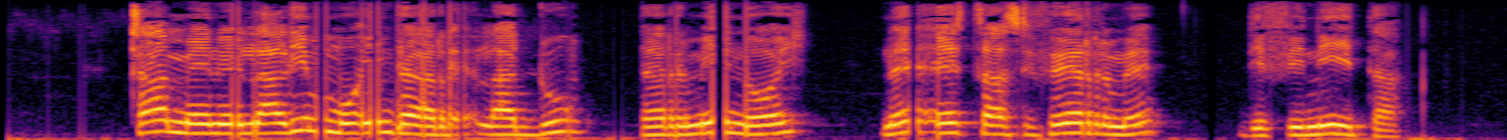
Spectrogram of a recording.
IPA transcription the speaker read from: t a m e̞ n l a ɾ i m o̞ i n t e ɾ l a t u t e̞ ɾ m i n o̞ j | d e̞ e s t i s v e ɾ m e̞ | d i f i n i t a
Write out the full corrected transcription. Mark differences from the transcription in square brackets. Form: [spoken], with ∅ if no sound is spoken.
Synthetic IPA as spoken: t a m e̞ n l a [l] i m o̞ i n t e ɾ l a [d] u t e̞ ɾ m i n o̞ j | [n] e̞ e s t [a] s [f] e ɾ m e̞ | d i f i n i t a

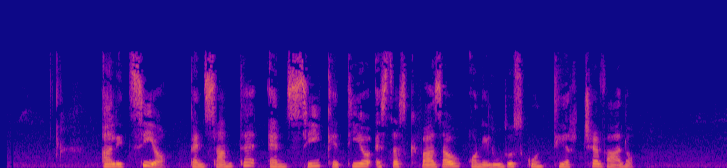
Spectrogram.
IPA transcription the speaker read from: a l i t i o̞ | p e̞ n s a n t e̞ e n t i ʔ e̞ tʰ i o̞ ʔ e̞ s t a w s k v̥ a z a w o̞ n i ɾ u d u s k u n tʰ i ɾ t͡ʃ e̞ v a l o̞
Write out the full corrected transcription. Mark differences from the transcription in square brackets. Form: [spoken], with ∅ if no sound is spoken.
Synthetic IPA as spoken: a l i [t͡s] i o̞ | p e̞ n s a n t e̞ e n [s] i [k] e̞ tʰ i o̞ ʔ e̞ s t a [∅] s k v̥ a z a w o̞ n i [l] u d u s k u n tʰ i ɾ t͡ʃ e̞ v a l o̞

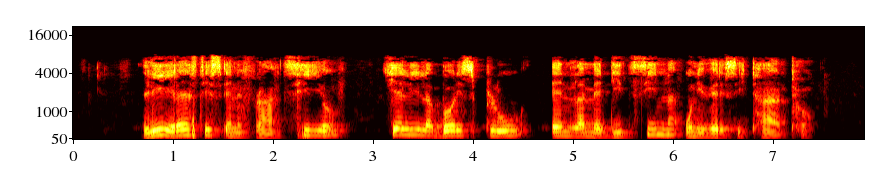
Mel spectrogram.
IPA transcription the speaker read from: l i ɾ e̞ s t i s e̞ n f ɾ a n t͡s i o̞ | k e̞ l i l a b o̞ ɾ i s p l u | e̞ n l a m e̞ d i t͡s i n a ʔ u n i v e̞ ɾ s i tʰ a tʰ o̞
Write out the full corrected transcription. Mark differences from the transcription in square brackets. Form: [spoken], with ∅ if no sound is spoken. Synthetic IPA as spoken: l i ɾ e̞ s t i s e̞ n f ɾ a n t͡s i o̞ | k e̞ l i l a b o̞ ɾ i s p l u | e̞ n l a m e̞ d i t͡s i n a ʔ u n i v e̞ ɾ s i tʰ a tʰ o̞

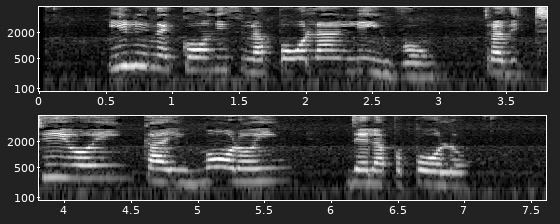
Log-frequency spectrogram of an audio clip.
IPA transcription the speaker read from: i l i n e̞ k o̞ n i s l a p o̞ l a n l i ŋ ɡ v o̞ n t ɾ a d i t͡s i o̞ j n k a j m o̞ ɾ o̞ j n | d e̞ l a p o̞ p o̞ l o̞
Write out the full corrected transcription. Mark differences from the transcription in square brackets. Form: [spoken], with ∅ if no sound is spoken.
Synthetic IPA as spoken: i l i n e̞ k o̞ n i s l a p o̞ l a n l i ŋ ɡ v o̞ n t ɾ a d i t͡s i o̞ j n k a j m o̞ ɾ o̞ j n | d e̞ l a p o̞ p o̞ l o̞

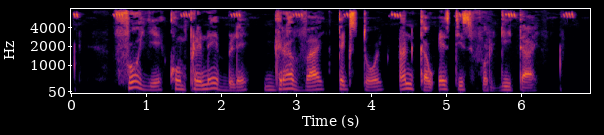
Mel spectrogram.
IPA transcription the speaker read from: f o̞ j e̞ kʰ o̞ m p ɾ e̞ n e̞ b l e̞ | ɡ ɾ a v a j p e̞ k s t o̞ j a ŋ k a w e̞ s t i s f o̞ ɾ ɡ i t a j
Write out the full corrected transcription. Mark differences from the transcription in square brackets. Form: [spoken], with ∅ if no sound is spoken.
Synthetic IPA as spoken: f o̞ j e̞ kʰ o̞ m p ɾ e̞ n e̞ b l e̞ | ɡ ɾ a v a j [t] e̞ k s t o̞ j a ŋ k a w e̞ s t i s f o̞ ɾ ɡ i t a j

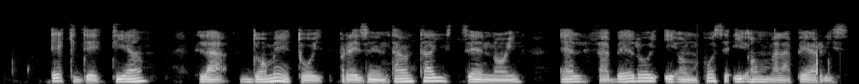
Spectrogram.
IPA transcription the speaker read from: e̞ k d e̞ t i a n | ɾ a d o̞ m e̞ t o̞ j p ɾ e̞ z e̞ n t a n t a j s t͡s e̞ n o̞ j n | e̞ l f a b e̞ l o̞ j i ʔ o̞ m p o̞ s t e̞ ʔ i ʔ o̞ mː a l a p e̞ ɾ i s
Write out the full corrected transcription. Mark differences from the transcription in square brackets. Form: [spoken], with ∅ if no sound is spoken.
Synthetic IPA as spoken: e̞ k d e̞ t i a [m] | [l] a d o̞ m e̞ t o̞ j p ɾ e̞ z e̞ n t a n t a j s t͡s e̞ n o̞ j n | e̞ l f a b e̞ l o̞ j i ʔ o̞ m p o̞ s t e̞ ʔ i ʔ o̞ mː a l a p e̞ ɾ i s

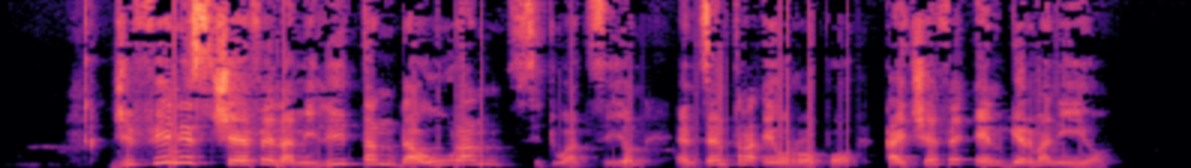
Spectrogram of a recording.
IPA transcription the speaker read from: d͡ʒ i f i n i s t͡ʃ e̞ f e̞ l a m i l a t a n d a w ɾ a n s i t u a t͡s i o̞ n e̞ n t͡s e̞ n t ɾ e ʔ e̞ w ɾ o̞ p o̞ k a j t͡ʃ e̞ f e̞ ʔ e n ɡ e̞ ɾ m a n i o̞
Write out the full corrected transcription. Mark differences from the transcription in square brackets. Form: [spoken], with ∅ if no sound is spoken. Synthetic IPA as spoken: d͡ʒ i f i n i s t͡ʃ e̞ f e̞ l a m i l [i] t a n d a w ɾ a n s i t u a t͡s i o̞ n e̞ n t͡s e̞ n t ɾ [a] ʔ e̞ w ɾ o̞ p o̞ k a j t͡ʃ e̞ f e̞ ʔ e n ɡ e̞ ɾ m a n i o̞

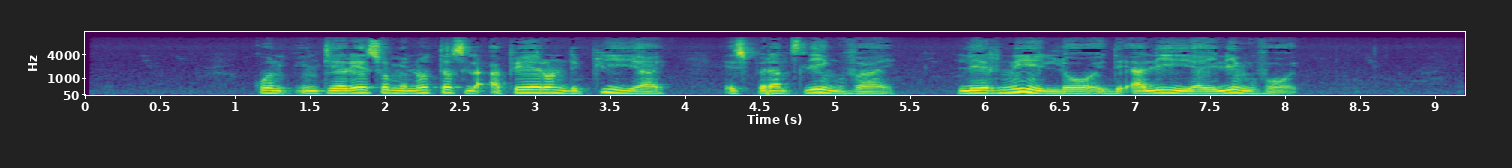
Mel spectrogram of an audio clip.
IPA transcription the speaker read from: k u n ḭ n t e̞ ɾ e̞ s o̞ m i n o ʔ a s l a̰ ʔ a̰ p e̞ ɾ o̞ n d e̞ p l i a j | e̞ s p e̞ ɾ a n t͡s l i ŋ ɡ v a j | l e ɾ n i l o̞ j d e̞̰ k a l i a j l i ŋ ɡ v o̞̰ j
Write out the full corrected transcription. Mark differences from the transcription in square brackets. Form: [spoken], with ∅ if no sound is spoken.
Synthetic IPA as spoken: k u n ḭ n t e̞ ɾ e̞ s o̞ m i n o [t] a s l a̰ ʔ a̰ p e̞ ɾ o̞ n d e̞ p l i a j | e̞ s p e̞ ɾ a n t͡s l i ŋ ɡ v a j | l e ɾ n i l o̞ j d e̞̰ [ʔ] a l i a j l i ŋ ɡ v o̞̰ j

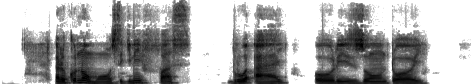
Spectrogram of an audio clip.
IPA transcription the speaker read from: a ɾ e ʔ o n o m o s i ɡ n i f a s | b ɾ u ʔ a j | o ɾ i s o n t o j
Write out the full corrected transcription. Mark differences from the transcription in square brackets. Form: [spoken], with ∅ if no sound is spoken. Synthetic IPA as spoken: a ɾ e [k] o n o m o s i ɡ n i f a s | b ɾ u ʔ a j | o ɾ i [z] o n t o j

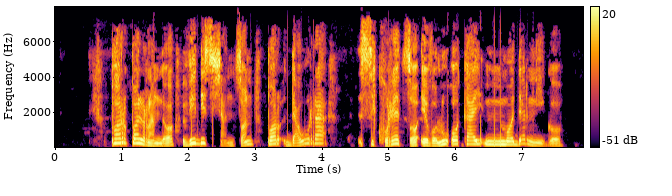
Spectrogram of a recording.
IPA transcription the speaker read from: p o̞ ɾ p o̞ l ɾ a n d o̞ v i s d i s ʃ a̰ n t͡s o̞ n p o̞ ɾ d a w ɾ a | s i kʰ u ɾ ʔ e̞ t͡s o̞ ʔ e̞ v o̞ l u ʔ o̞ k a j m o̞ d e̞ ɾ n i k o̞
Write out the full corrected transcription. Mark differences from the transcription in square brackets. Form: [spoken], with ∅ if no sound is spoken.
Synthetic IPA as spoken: p o̞ ɾ p o̞ l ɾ a n d o̞ v i [∅] d i s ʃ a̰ n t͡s o̞ n p o̞ ɾ d a w ɾ a | s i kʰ u ɾ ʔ e̞ t͡s o̞ ʔ e̞ v o̞ l u ʔ o̞ k a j m o̞ d e̞ ɾ n i [ɡ] o̞

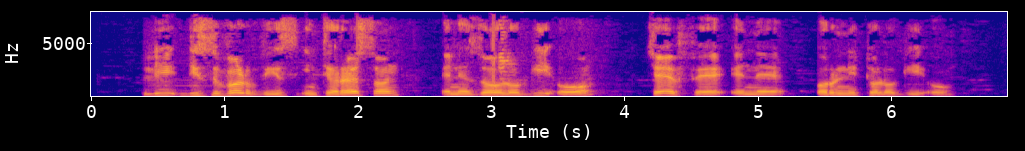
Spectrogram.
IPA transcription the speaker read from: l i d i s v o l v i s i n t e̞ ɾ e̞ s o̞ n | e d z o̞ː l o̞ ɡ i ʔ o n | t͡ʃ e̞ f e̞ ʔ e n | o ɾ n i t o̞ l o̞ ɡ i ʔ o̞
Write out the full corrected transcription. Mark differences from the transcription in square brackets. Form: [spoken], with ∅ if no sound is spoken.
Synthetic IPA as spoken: l i d i s v o l v i s i n t e̞ ɾ e̞ s o̞ n | e [n] z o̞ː l o̞ ɡ i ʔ o [∅] | t͡ʃ e̞ f e̞ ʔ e n | o ɾ n i t o̞ l o̞ ɡ i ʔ o̞

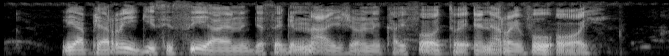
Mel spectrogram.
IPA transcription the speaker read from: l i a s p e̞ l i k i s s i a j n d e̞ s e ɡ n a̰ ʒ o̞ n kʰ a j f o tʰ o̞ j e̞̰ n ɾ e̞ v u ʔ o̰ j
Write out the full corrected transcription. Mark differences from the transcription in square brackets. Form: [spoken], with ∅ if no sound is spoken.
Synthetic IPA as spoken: l i a [∅] p e̞ [ɾ] i [ɡ] i s s i a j n d e̞ s e ɡ n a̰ ʒ o̞ n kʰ a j f o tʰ o̞ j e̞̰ n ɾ e̞ v u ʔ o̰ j

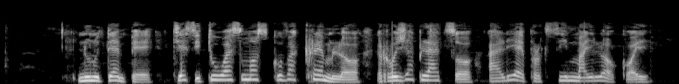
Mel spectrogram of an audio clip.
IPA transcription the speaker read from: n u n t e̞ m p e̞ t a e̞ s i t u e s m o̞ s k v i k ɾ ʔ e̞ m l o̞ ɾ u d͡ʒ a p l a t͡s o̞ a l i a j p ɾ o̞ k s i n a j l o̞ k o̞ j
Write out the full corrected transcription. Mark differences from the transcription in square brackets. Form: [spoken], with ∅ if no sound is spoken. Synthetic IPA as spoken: n u n t e̞ m p e̞ t [i] e̞ s i t u [a] s m o̞ s k v [a] k ɾ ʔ e̞ m l o̞ ɾ u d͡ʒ a p l a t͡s o̞ a l i a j p ɾ o̞ k s i [m] a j l o̞ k o̞ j

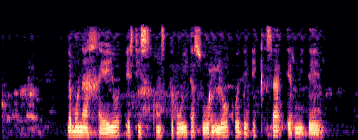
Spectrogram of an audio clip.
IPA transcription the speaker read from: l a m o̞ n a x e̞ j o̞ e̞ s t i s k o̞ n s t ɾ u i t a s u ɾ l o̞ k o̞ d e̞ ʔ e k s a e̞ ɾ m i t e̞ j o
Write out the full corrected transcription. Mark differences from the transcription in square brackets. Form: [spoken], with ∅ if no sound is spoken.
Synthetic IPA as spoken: l a m o̞ n a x e̞ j o̞ e̞ s t i s k o̞ n s t ɾ u i t a s u ɾ l o̞ k o̞ d e̞ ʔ e k s a e̞ ɾ m i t e̞ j o

